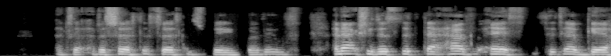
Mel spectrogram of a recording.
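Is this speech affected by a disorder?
Yes: Parkinson's disease; exercise training with physiotherapist after moving back to UK.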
